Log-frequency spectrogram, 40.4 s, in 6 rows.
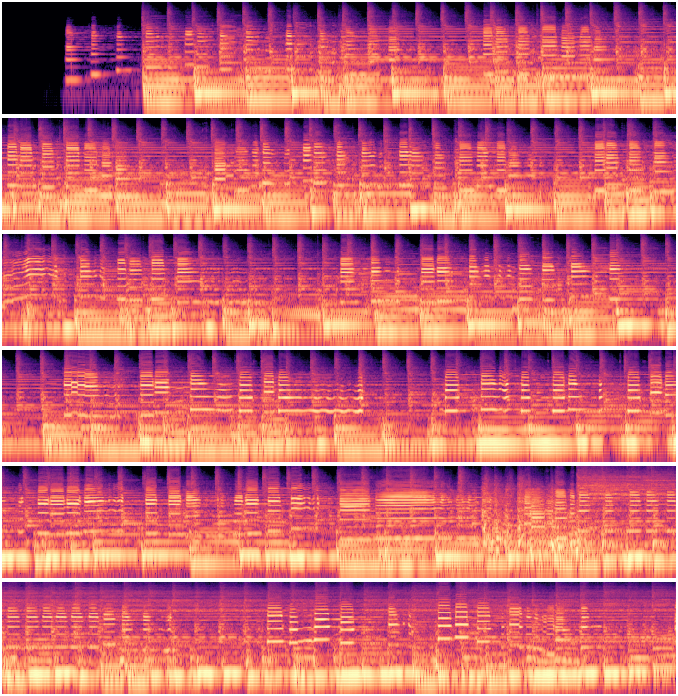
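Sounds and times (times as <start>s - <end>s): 
Dixieland jazz: 0.6s - 40.4s.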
